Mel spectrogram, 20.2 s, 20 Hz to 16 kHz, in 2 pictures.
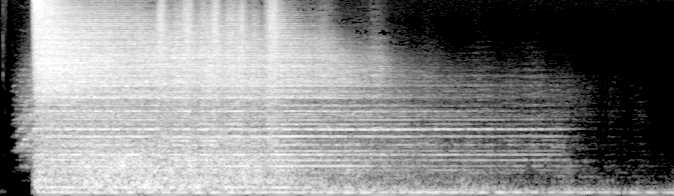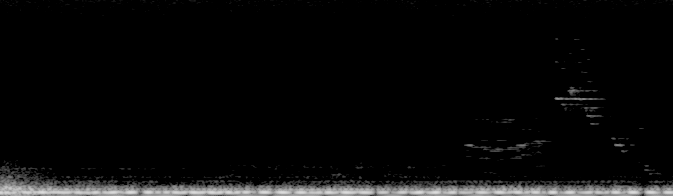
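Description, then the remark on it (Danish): A full orchestra plays the opening of the opera Otello (1887), bursting in with a loud, dramatic crash, then the upper instruments fade away, leaving a deep, sustained low rumble that continues to the end. No voices. “Men øh, lytte lytter, prøve at tænke på, hvordan vi hørte La Traviata lige før, helt pietistisk, inderligt, og så hør orkestrets rolle her, hvor vi har åbningen af Otello.”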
